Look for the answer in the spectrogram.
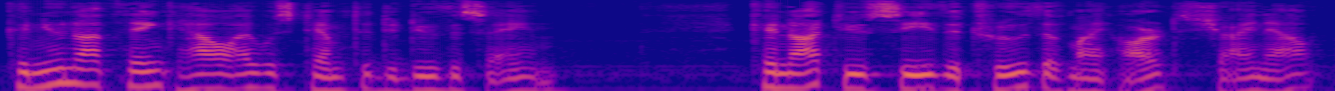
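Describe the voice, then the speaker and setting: A man's voice: mid-range voice, measured pace, darkish tone, voice pushed up, lightly acted. A man reading an earnest, anxious young man. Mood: pleading. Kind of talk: audiobook character voice. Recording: slightly muffled recording.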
